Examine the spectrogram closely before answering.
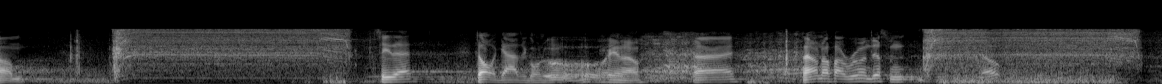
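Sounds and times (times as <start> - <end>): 
speech: 0.0 - 0.4, 3.8 - 10.2
power drill driving a screw through material: 1.1 - 3.6, 9.2 - 11.6
laughter: 5.7 - 8.3.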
